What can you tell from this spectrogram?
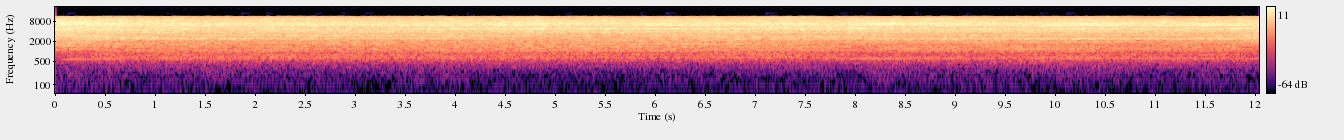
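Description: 5-in-1 hot air styler with its dryer attachment, running steadily on its first setting: an even rush of air with a faint thin motor whine.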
